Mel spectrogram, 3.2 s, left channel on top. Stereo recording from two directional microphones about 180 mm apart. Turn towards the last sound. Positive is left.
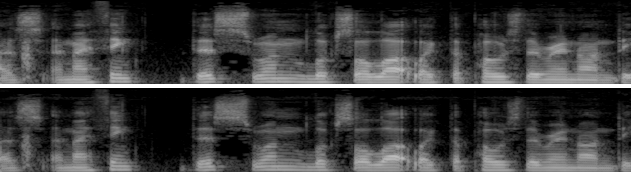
turn(degrees=-50)  # may be behind; listen again after turning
